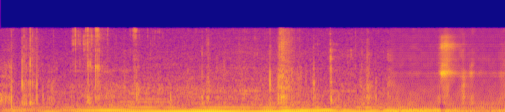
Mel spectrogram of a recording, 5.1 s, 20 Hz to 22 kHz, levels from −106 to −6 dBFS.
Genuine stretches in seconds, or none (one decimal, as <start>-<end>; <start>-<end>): 0.0-3.9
